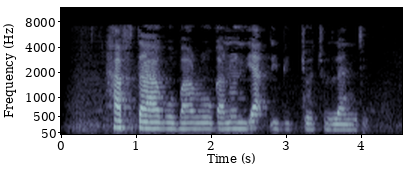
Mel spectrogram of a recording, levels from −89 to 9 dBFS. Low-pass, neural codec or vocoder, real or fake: 7.2 kHz; none; real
